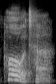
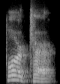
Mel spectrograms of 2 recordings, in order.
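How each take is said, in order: First: The R after the vowel is silent. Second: The R after the vowel is pronounced. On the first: "British English, it's porter" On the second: "They say porter"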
